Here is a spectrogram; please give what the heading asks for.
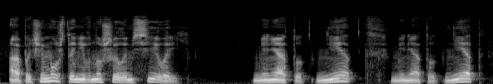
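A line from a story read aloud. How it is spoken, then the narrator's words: Soft question. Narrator (Russian): Я мягко спросил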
